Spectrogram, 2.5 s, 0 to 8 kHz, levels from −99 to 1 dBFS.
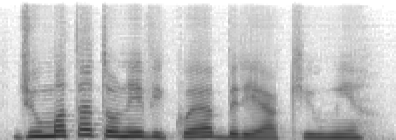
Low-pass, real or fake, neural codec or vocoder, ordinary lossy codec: none; fake; codec, 16 kHz, 0.2 kbps, FocalCodec; none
